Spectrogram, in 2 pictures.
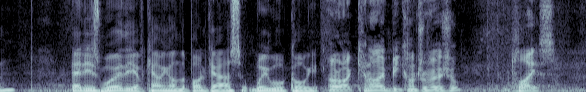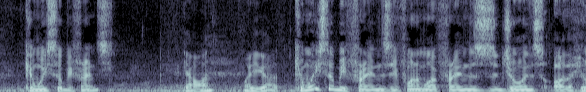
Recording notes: Live from the Railway Hotel today. The Railway Hotel is near a railway line.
